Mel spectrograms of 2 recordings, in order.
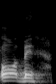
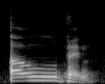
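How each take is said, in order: First: The first vowel is one steady sound. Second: The first vowel glides between two positions. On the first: The speaker calls it wrong. "I don't say open" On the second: The speaker calls it right. "You notice the two movements"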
